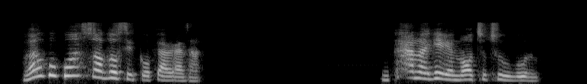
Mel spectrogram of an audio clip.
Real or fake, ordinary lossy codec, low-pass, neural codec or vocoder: fake; AAC, 32 kbps; 7.2 kHz; codec, 16 kHz in and 24 kHz out, 0.6 kbps, FocalCodec, streaming, 4096 codes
